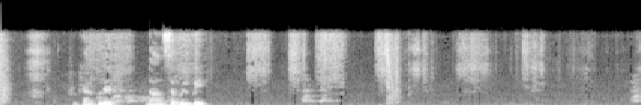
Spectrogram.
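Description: Paper rustles and slides as sheets are moved by hand.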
